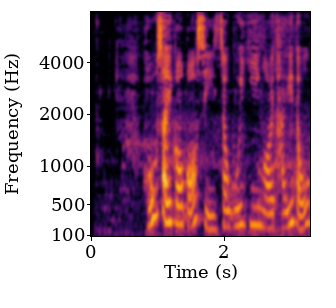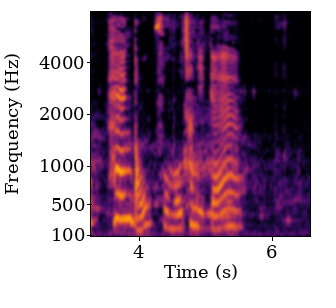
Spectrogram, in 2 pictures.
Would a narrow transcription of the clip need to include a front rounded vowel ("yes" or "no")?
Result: no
